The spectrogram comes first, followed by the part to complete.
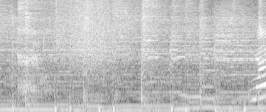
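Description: Background music with a low bass line moving in steady steps. A child coughs and starts speaking near the end.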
